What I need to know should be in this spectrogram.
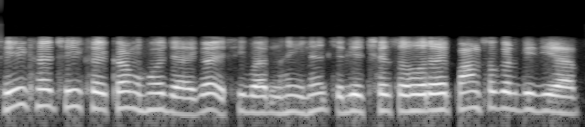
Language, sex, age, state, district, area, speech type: Hindi, male, 30-45, Uttar Pradesh, Jaunpur, rural, conversation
